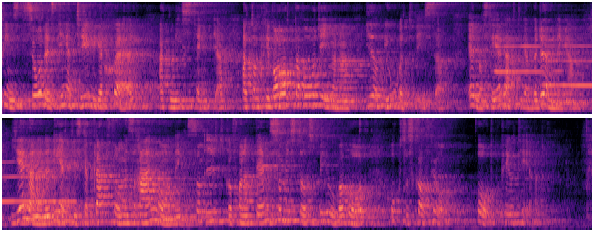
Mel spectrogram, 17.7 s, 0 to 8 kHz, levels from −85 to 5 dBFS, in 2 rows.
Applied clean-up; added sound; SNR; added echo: none; Wind instrument, woodwind instrument; 6 dB; reverberation time 1.7 s.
